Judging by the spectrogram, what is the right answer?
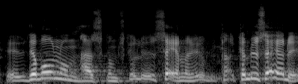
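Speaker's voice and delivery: the boss reluctantly giving you the floor, high and loud; hammed-up boss. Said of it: "säger personalchefen". (chefen ger ordet, högt och ljust)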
